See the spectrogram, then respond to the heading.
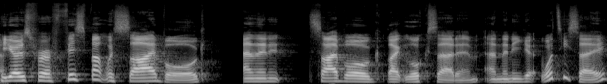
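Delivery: normal talking voice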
